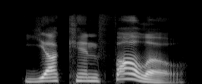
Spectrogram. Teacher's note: Finally, the word can is never stressed here. Instead of can, it becomes kin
